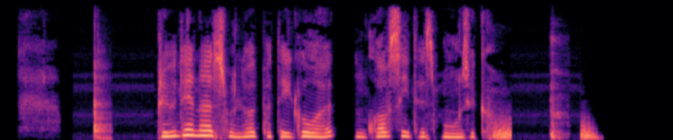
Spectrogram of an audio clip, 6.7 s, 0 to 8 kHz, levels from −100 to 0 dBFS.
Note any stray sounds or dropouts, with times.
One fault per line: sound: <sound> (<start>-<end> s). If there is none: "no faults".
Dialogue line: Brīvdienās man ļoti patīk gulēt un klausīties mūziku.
sound: thud (0.9-1.1 s)
sound: cough (5.5-5.7 s)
